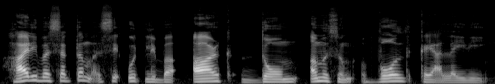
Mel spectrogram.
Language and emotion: Manipuri, neutral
